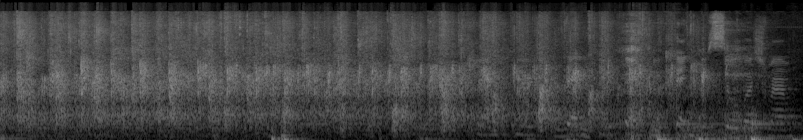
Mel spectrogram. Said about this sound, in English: Please continue clapping now.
